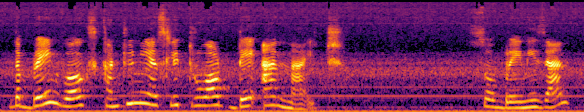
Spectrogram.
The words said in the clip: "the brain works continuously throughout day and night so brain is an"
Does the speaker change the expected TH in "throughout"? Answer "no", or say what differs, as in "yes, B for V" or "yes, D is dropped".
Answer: yes, T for TH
